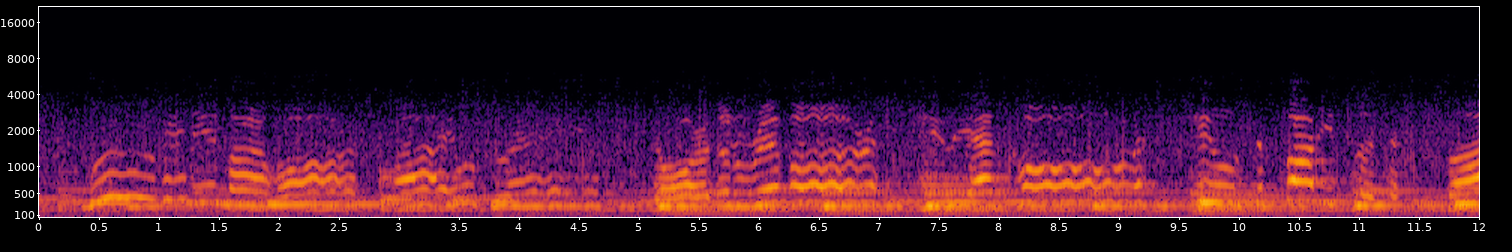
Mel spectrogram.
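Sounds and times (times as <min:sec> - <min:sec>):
woman singing with vibrato: 0:00.4 - 0:12.0.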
